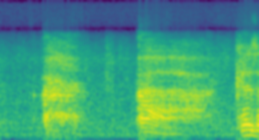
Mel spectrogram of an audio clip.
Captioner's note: moans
